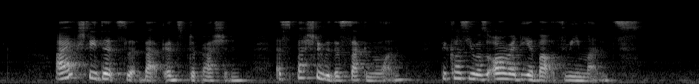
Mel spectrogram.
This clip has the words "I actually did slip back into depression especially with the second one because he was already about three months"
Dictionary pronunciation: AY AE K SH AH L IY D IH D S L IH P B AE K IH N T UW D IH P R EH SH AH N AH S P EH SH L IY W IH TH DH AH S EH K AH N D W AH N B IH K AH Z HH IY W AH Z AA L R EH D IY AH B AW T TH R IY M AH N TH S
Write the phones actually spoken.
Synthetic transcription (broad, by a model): AY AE K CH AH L IY D IH D S L IH P B AE K IH N T UW D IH P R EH SH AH N AH S P EH SH L IY W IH DH AH S EH K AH N D W AH N B IH K AH Z HH IY W AH Z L R EH D IY AH B AW T TH R IY M AH N TH S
